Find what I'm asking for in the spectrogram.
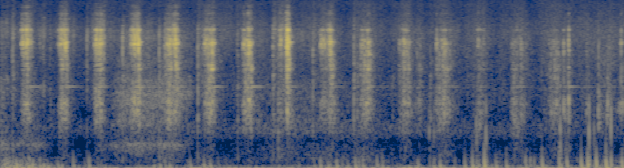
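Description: Ratchet wrench loosening the camshaft bolt on a broken-down car engine during timing-belt work, a rapid, steady series of close metallic clicks repeating throughout, with no talk.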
